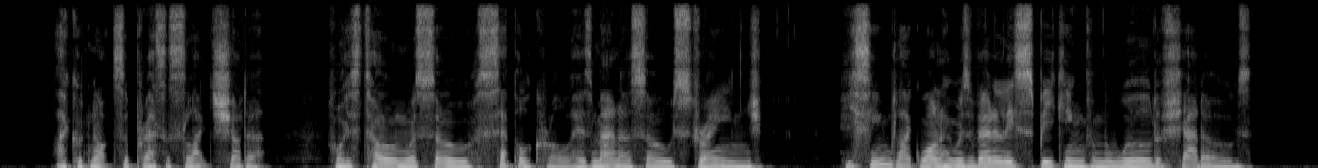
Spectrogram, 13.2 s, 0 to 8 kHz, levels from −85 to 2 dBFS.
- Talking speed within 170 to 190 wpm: No, slow, 135 wpm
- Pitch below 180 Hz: Yes, low, 135 Hz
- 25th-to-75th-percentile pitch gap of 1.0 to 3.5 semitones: No, average, 4.4 semitones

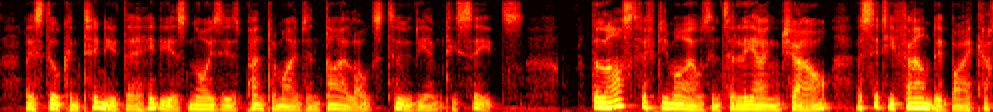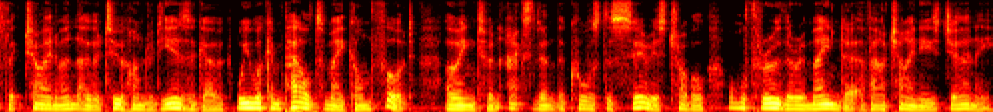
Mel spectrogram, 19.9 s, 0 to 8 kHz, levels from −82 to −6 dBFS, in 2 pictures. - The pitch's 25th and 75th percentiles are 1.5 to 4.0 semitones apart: No, average, 4.7 semitones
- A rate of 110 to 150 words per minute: No, average, 170 wpm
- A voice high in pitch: No, low, 100 Hz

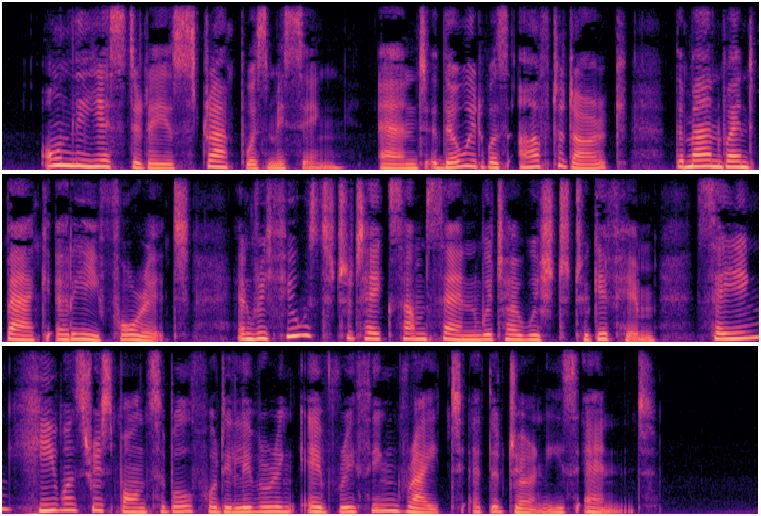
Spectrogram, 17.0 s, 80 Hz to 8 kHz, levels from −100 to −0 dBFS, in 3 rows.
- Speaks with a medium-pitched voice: No, high, 225 Hz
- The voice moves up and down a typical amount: Yes, average, 4.3 semitones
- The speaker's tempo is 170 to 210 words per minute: No, average, 155 wpm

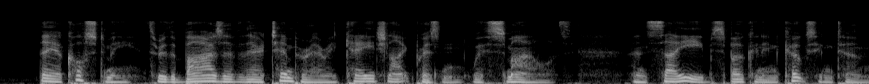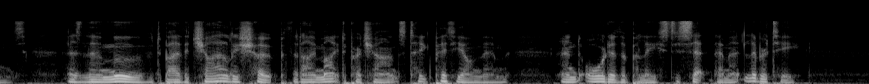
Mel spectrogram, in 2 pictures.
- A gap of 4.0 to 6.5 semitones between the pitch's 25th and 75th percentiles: Yes, average, 4.4 semitones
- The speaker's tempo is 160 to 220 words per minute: No, average, 150 wpm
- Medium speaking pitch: No, low, 110 Hz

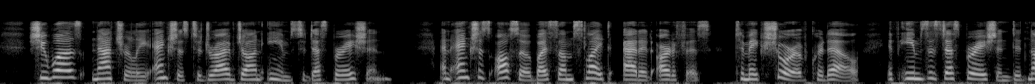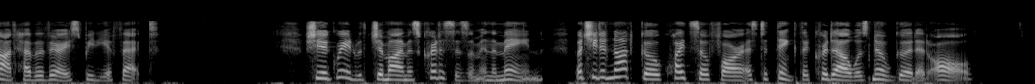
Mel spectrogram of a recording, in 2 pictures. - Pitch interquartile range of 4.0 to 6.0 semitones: Yes, average, 4.6 semitones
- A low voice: No, high, 230 Hz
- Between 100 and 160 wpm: No, average, 170 wpm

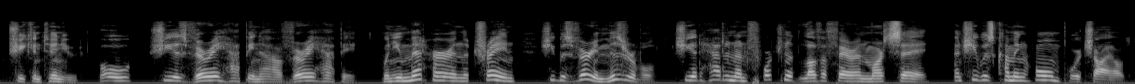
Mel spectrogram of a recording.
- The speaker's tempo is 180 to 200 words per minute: Yes, average, 195 wpm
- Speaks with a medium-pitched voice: Yes, medium, 160 Hz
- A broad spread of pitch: Yes, wide, 5.8 semitones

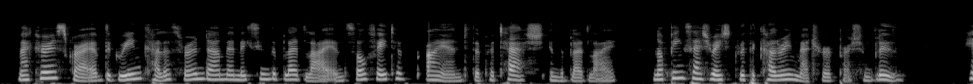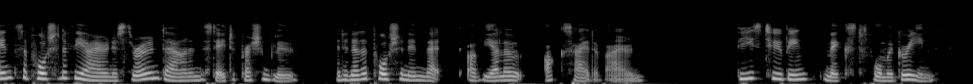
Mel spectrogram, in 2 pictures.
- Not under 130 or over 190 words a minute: No, fast, 205 wpm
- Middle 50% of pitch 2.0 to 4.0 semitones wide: No, average, 4.7 semitones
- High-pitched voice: Yes, high, 215 Hz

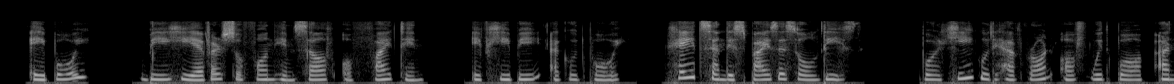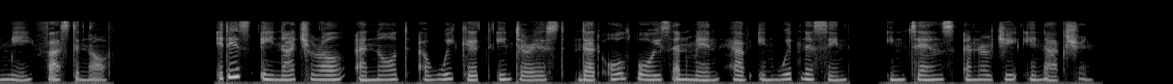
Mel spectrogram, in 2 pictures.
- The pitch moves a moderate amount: No, narrow, 1.8 semitones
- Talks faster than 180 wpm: No, average, 140 wpm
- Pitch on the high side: Yes, high, 220 Hz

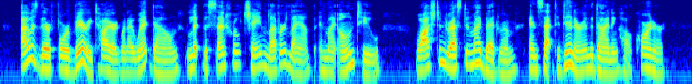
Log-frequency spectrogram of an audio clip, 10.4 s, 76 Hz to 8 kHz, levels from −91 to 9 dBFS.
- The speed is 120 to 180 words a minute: No, average, 195 wpm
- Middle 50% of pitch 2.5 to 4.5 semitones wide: Yes, average, 3.9 semitones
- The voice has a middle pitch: Yes, medium, 170 Hz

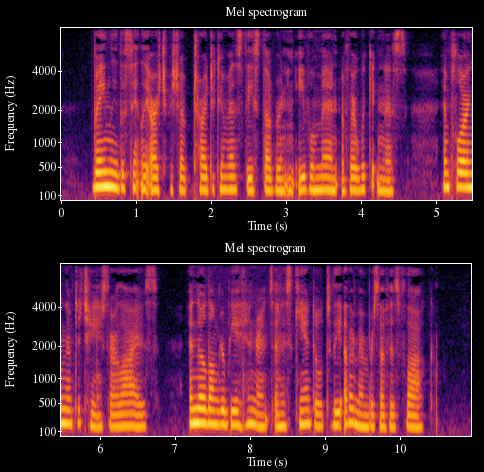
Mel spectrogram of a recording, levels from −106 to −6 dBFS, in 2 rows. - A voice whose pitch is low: No, medium, 170 Hz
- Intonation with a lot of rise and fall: No, average, 3.0 semitones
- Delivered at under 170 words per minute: No, fast, 205 wpm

